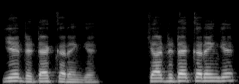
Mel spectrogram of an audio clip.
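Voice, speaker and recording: This is a classroom lecture by a man teaching biology, who asks his students questions, supplies the answers himself, and repeats the key terms. His voice sits fairly high and moves briskly, and the recording is dry.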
